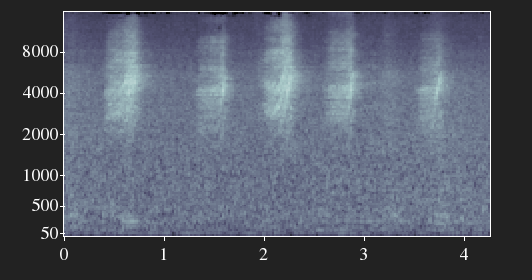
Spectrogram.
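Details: Azure-winged magpie chicks, now fledged and perched in a row in Jirisan National Park, beg for food from a parent; five high, harsh, rasping calls at intervals of under a second, rising and fading each time.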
